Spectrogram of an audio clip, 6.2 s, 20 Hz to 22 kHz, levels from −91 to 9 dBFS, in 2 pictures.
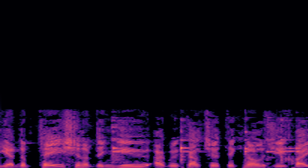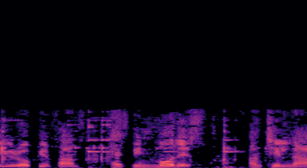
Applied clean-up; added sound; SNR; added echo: classical method spectral subtraction.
